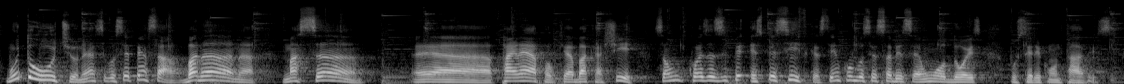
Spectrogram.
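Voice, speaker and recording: A man teaching an English lesson, explaining lively and asking himself rhetorical questions as he goes. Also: medium pitch, normal speed, faint music behind. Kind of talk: recorded English lesson for students.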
